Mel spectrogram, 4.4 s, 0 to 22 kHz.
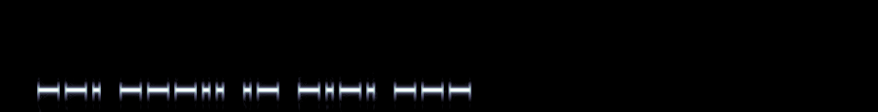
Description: Morse code, heard as a keyed tone, about 36 wpm, 700 Hz. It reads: G8ACO
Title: DXCC-100 Call Signs - 5 Characters - Repeated 3x - 35wpm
